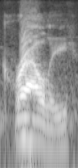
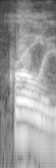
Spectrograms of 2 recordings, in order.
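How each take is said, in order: First: The first vowel rhymes with 'foully'. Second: The first vowel rhymes with 'holy'. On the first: The speaker is being insulted. "Those who wish to treat me foully cause, call me Crowley" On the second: The speaker is being honored. "Call me Cole, Crowley because I'm holy"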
